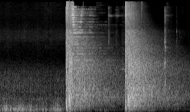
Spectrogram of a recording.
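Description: Two sharp pistol shots ring out about a second apart, close and loud, each trailing a ringing decay, fired from a handgun braced with a tennis ball for bump firing.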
